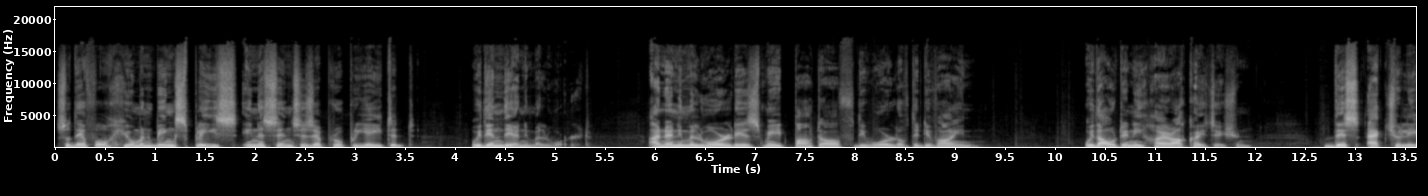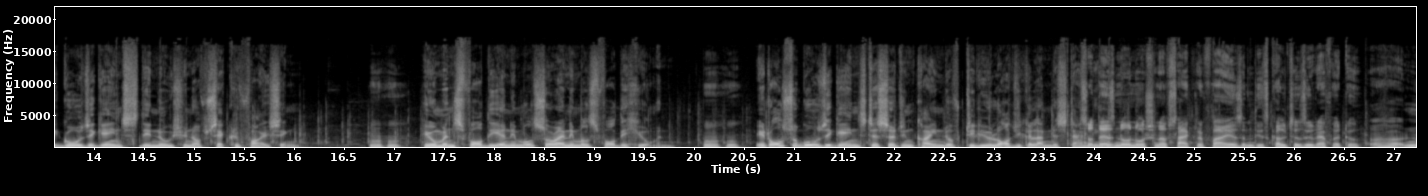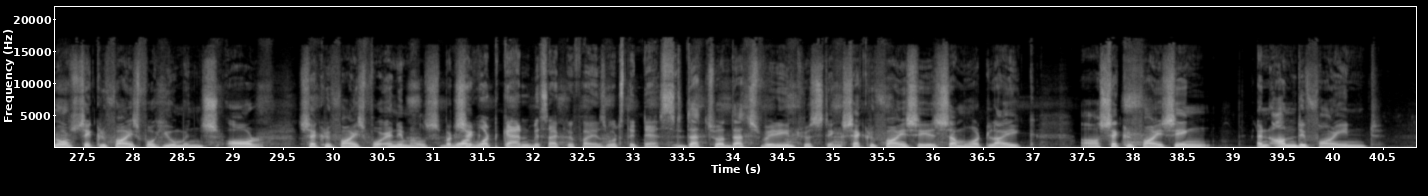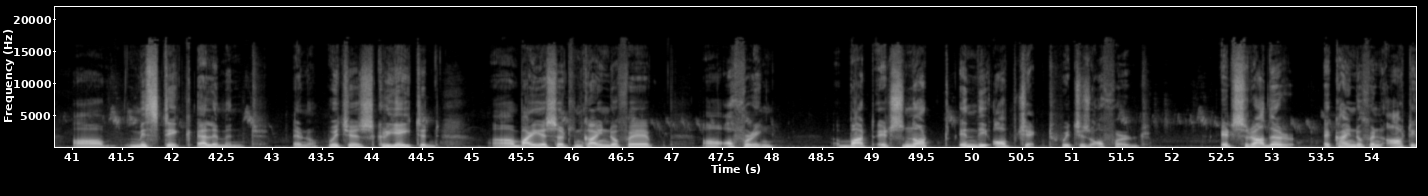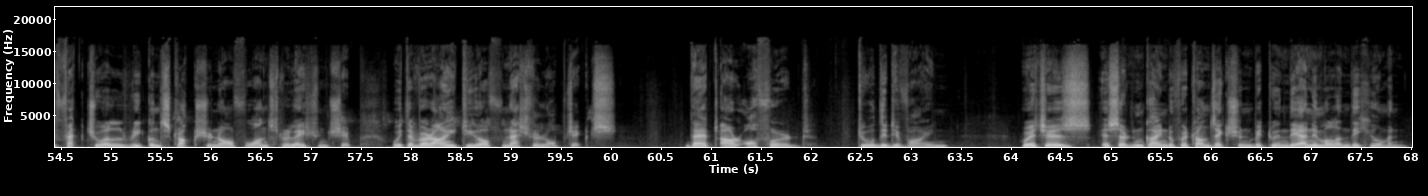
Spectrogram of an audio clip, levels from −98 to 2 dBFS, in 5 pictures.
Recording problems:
animal sounds; faint; throughout; 25 dB below the speech

